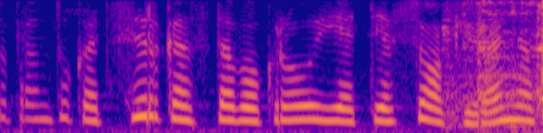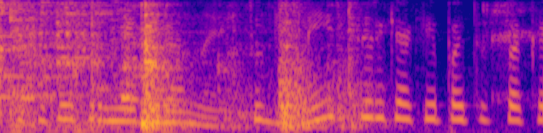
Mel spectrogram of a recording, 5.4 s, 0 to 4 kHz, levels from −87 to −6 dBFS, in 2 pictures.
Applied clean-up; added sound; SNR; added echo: none; Dishes, pots, and pans; 1 dB; none.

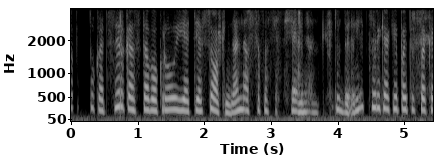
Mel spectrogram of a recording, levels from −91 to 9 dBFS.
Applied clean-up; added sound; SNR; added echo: neural diffusion model UNIVERSE++.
